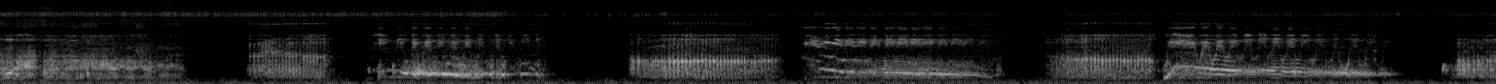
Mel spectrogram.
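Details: Gund Arnold stuffed toy pig imitating snoring when its hoof is pressed: rhythmic snore-like grunts and whistling sweeps with pauses between; simulated snoring and sleep-talking toy.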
